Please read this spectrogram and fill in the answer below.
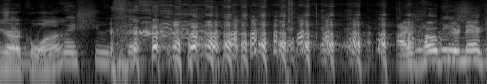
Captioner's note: laughter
